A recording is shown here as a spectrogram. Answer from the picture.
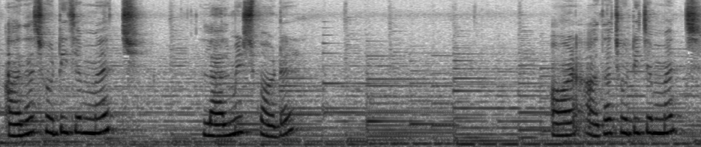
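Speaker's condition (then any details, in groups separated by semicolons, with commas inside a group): No condition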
